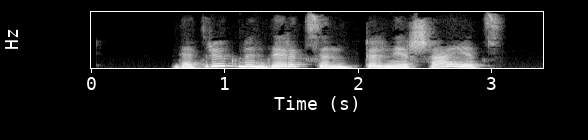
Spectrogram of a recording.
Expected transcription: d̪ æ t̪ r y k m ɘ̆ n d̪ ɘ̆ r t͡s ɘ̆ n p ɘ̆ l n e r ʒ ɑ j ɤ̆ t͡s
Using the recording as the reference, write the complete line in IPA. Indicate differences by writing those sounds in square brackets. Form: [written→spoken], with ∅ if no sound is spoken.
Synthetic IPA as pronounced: d̪ æ t̪ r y k m ɘ̆ n d̪ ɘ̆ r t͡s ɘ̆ n p ɘ̆ l n e r [ʒ→ʃ] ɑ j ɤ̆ t͡s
